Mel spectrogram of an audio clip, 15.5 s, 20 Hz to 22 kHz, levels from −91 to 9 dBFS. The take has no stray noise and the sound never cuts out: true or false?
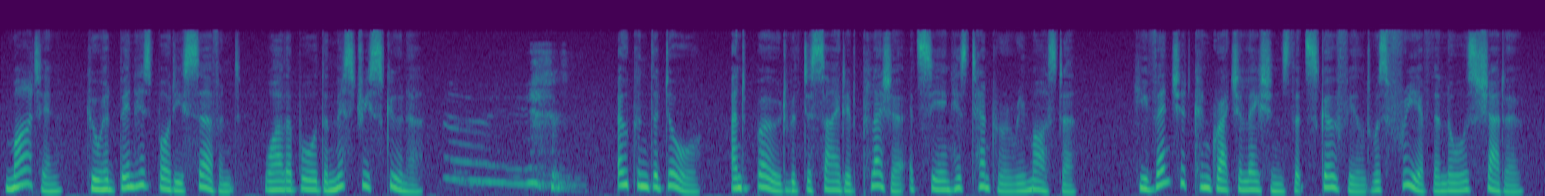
false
